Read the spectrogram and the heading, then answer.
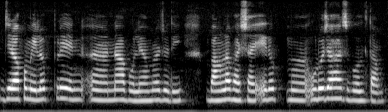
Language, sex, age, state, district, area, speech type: Bengali, female, 18-30, West Bengal, Uttar Dinajpur, urban, spontaneous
